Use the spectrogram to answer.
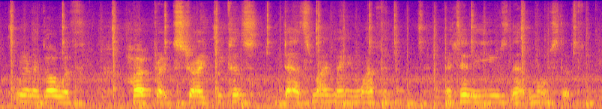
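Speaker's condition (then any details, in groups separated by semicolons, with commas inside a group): Cerebral palsy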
